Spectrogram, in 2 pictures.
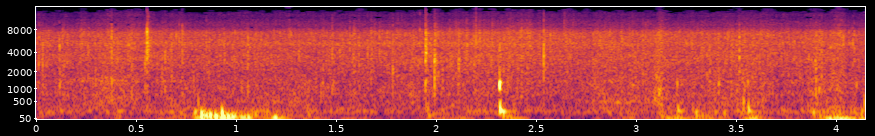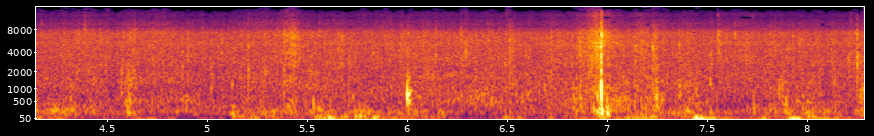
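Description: Footsteps of a hiker walking on a path covered in fallen leaves: irregular soft steps with a low thump about a second in and a few sharp clicks and knocks, the loudest about seven seconds in.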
